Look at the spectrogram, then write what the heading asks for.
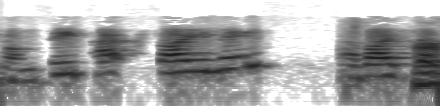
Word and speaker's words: Deepak: Deepacy. Have I perfect? Awesome. Nothing worse than getting somebody's name wrong.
